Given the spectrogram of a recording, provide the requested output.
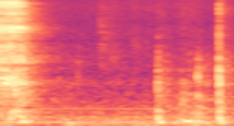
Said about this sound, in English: I did not just do cocaine. It's just me you know, clearing my nose, sniffing my nose, doing that. Yeah, it's really bad.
